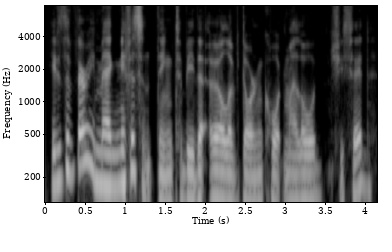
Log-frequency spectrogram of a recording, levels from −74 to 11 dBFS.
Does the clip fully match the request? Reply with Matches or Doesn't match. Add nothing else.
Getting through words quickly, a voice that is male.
Matches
